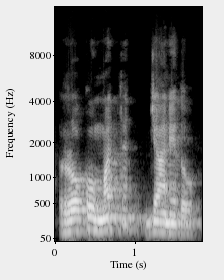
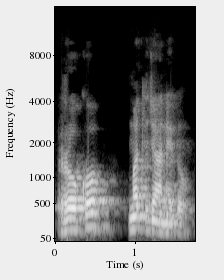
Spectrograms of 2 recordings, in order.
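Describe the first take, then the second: First: Slow reading, comma pause after मत. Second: रोको set apart, then मत जाने दो together; pause after रोको. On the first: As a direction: say रोको मत together, pause, then जाने दो. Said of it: "यहाँ पर हमने अल्प विराम लगाया है". (मत के बाद ठहराव) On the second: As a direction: stop clearly after रोको before saying मत जाने दो. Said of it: "रोको के बाद में अल्प विराम लगाया है". (रोको के बाद ठहराव) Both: Shown as a demonstration.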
